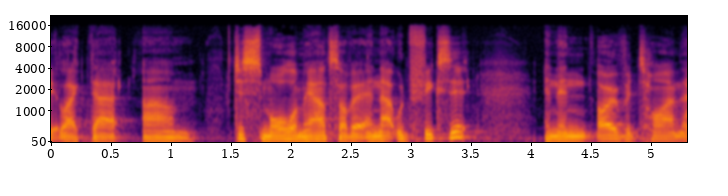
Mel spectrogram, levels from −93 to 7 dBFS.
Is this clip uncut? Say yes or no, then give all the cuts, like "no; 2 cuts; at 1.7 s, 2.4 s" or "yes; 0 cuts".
yes; 0 cuts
